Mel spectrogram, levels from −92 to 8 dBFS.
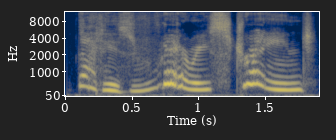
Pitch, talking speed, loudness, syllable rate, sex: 315 Hz, 125 wpm, -14 LUFS, 3.6 syllables/s, female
